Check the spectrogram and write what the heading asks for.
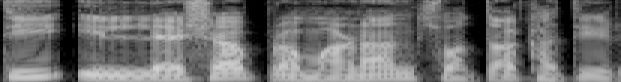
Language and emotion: Goan Konkani, neutral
